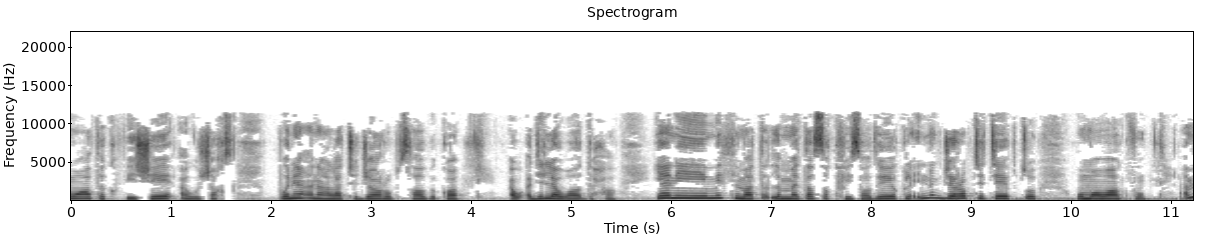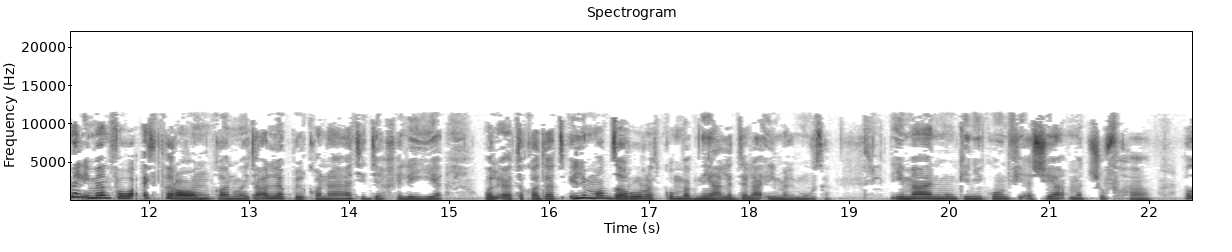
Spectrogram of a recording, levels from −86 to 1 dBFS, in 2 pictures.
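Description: MP3 compression damage runs through the whole of this speech recording, from start to finish, and it is plainly audible. Nothing survives above about 11.5 kHz, so the treble stops at a hard ceiling. That fixed cut-off and the watery, swirling texture point to a likely low-bitrate MP3 encode, fitting something near 48 kbps. Short of bits, the encoder dropped the top band and zeroed weak frequency lines, which flicker in and out between frames.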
